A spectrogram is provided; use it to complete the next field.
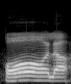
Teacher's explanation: तफकीम कहते हैं हरफ को मोटा अदा करना।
